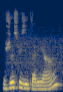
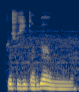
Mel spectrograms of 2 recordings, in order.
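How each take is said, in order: First: Italien rising on nasal yen; nasal ien ending. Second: Italienne with open yè and held n; open mouth ending. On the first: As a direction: keep the N silent in italien. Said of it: "se prononce ien". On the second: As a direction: slowly sound the n ending italienne. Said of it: "on ouvre la bouche". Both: Shown as a demonstration.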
